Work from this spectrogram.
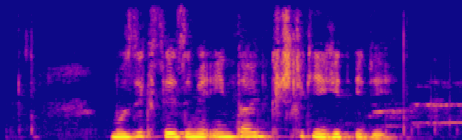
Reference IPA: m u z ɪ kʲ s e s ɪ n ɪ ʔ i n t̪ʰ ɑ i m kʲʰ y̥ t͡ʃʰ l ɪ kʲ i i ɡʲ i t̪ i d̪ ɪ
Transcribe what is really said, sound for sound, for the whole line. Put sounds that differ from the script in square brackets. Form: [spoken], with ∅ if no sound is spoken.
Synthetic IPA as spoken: m u z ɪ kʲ s e [z] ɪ [m] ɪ ʔ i n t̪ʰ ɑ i [n] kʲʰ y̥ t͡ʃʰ l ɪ kʲ [j] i ɡʲ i t̪ i d̪ ɪ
